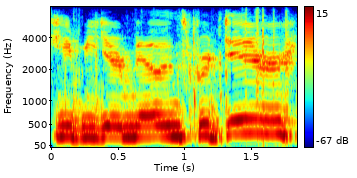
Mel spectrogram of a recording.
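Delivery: creepy, sinister, unsettling put-on voice. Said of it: "That sounds even more creepy".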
